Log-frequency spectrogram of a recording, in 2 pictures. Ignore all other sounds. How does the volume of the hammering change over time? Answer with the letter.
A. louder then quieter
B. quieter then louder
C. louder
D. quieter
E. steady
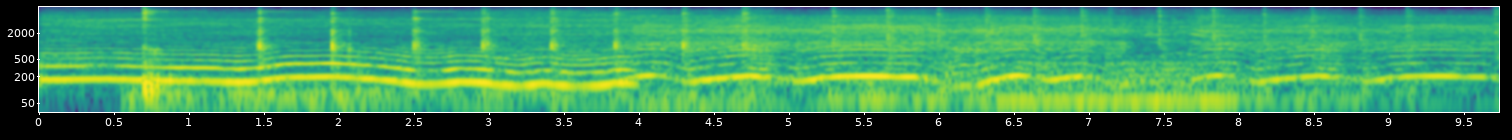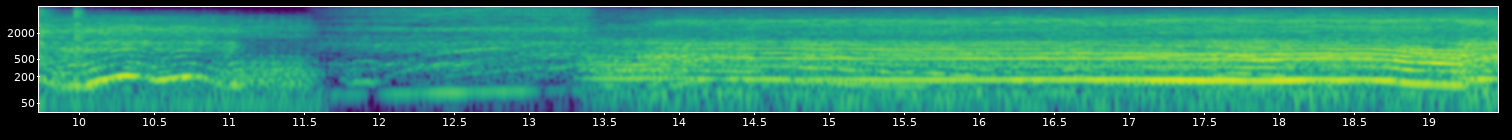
D.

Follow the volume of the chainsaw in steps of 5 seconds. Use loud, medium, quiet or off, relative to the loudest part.
loud, loud, medium, loud.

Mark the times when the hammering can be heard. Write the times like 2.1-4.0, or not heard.
0.6-10.1.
